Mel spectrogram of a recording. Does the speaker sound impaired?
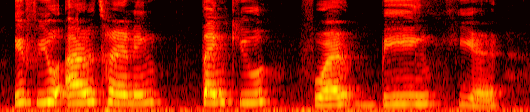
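Yes: cerebral palsy.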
